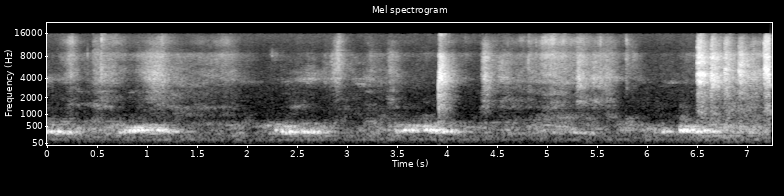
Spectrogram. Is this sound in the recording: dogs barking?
no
